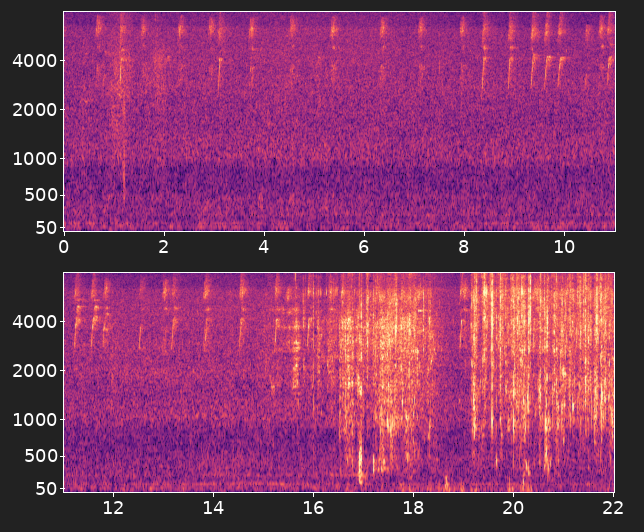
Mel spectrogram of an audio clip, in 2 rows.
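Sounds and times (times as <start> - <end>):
low background noise: 0.0 - 22.0.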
